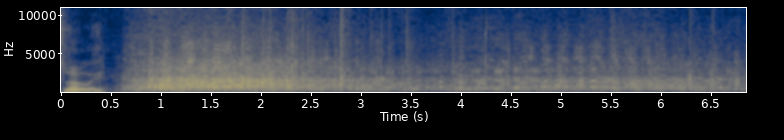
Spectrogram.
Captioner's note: laughter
